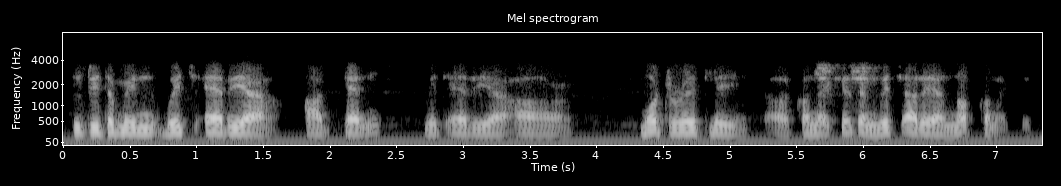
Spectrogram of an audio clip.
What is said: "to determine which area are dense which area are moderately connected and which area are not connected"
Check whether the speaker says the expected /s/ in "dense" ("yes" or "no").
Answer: no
